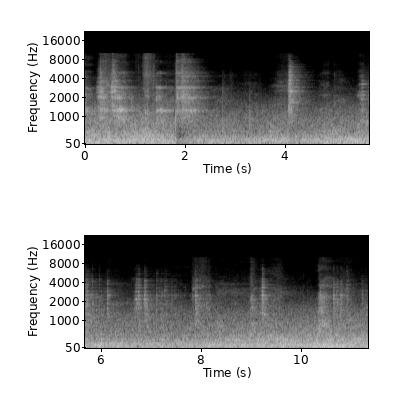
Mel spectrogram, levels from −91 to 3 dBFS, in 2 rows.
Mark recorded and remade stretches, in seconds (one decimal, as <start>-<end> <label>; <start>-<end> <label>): 0.0-7.6 remade; 7.6-8.8 recorded; 8.8-9.4 remade; 9.4-10.1 recorded; 10.1-11.3 remade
